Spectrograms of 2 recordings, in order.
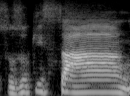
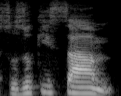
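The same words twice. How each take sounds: First: The final n is open, lips apart. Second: The final n is closed, lips together. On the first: The speaker calls it wrong. "Eu não falo, por exemplo, Suzuki-san aberta" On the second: The speaker calls it right. "É fechado, o encontro é bilabial"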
